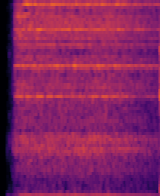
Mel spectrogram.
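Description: Alarm clock ringing continuously with a high, bright bell-like tone, starting just after the beginning, waking a sleeper.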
